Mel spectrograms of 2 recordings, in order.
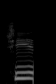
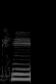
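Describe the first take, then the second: First: The word is said the Chinese way. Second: The word is said the Korean way. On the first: "qi is the Chinese word for energy" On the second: "qi is the Korean or Japanese pronunciation"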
